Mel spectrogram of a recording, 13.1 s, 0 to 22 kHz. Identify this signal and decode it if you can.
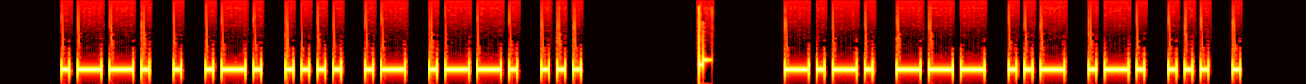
Morse code, heard as a keyed tone, about 15 wpm, 700 Hz. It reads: PERHAPS COURSE
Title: Sentences from Top 500 Words - New Word Drill - 15wpm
